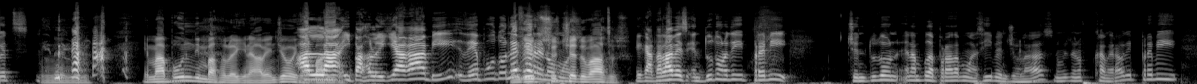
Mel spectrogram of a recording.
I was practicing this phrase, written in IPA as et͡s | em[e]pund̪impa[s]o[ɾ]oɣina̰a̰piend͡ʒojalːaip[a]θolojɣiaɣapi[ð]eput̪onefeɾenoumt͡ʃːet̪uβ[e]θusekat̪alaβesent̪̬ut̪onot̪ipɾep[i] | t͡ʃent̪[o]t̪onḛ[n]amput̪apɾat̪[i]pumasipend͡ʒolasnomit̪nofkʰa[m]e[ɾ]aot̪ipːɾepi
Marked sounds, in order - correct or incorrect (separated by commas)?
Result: incorrect, incorrect, incorrect, correct, correct, incorrect, correct, incorrect, correct, incorrect, correct, correct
